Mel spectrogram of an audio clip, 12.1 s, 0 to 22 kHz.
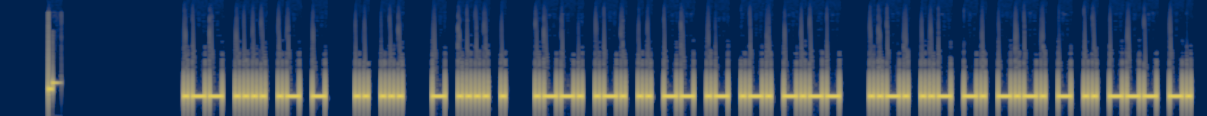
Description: Morse code, heard as a keyed tone, about 28 wpm, 700 Hz. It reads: WHAT IS THE PRIMARY FUNCTION
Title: Sentences from Top 1100 Words 28wpm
